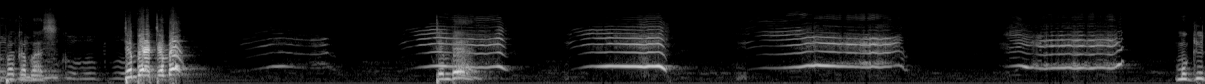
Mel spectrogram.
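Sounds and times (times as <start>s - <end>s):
woman wailing into a microphone: 4.2s - 5.1s.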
